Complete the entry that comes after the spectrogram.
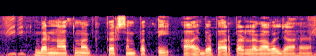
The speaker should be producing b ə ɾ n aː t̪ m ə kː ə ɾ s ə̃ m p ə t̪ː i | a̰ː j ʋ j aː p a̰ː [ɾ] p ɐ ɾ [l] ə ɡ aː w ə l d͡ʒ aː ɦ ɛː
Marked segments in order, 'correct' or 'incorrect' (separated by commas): correct, correct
